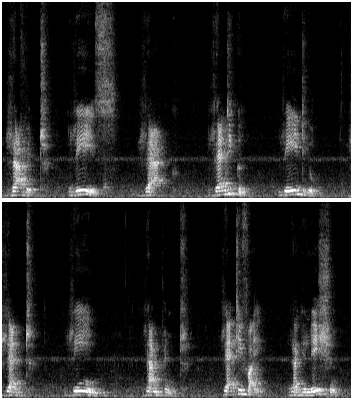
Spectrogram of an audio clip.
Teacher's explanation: Step number 3, the air from the lungs escapes through the space between the tip of the tongue and the post-alveolar region without any friction. This sound is voiced. So we have R as frictionless, voiced continuant. So these words have R in the initial position.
